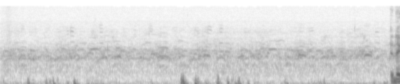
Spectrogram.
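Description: A distant flock of geese honking, many overlapping calls in a continuous chatter, with a few low thumps on the microphone around the middle.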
